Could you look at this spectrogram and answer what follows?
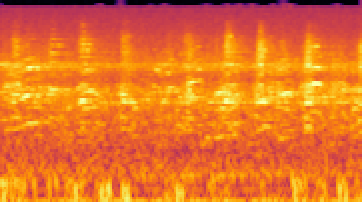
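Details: Canada geese arriving in great numbers on Boxing Day, circling the pond before they land under grey skies; loud, clustered honks stacked with harmonics, calls coming in rapid irregular bursts over a low background hum.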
